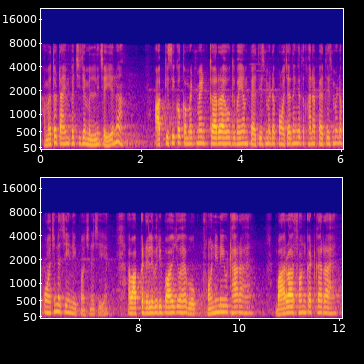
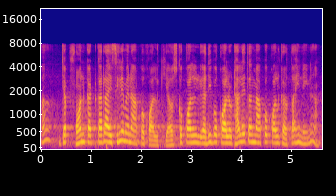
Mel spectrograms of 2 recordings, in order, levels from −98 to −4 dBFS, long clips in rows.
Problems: constant background noise, echo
